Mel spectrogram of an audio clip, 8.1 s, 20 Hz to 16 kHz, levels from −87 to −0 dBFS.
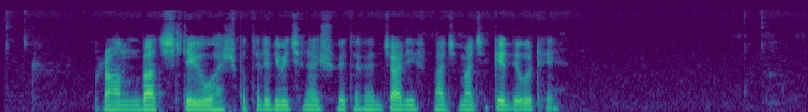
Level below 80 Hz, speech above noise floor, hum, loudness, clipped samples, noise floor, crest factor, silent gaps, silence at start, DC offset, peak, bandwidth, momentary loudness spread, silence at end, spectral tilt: -62 dBFS; 42 dB; none; -28 LUFS; under 0.1%; -69 dBFS; 24 dB; none; 0.95 s; under 0.1%; -6 dBFS; 11.5 kHz; 8 LU; 2.5 s; -6.5 dB/octave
